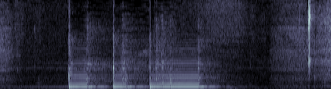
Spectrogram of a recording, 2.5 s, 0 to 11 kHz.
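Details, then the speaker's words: Restored CONAR Model 230 tube signal tracer, audio section, probe touching a 400 Hz signal-generator output: clean loud 400 Hz tone in short bursts, no buzz or distortion; audio stage works. "now when i take the probe and touch it to that we should be getting uh should hear that 400 hertz tone wow let me turn that down a little bit"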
